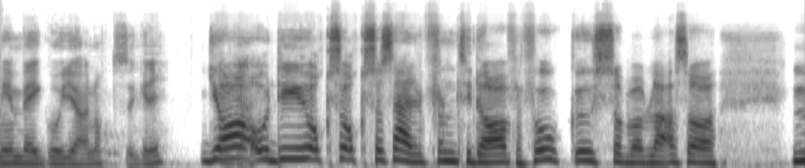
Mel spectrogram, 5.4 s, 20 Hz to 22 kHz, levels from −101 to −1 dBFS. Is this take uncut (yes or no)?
no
